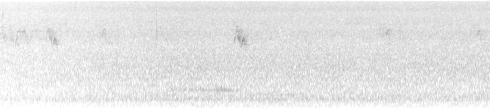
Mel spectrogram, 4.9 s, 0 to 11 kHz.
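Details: Many honey bees at a Treviso apiary on a May morning in 2010, during swarming season: an even, rough hum that swells a little, with a couple of brief high chirps.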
